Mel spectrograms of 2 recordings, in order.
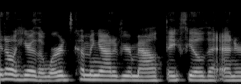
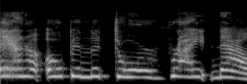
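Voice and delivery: put-on shrill, high, all-out top-of-lungs screaming; 10 semitones higher than usual. Retelling banging on a locked bathroom door: retelling own screaming. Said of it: "screaming at the top of my lungs".

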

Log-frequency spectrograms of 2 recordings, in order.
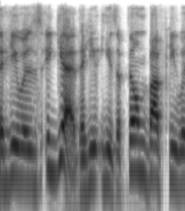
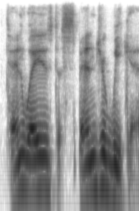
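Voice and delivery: mock menacing villain tone, quieter; 3 semitones lower, 5 dB quieter than usual. Quoting the villain reading the paper: imitating the villain's menacing tone. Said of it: "In his menacing tone".

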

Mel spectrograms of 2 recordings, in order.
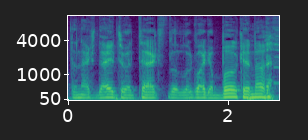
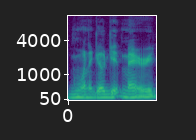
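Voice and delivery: put-on soft little Southern accent; 8 dB quieter than usual. Retelling how she asked him something one morning at the cabin, in her little southern voice. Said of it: "In her little southern voice".

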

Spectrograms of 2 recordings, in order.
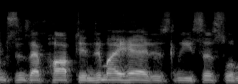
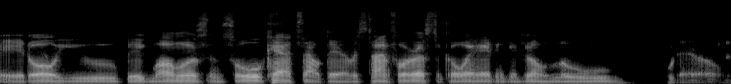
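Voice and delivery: deep, low, slow, rolling announcer voice; 5 semitones lower than usual. Explaining which announcer voice is wanted, doing the Soul Train announcer voice. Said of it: "the guy that does like the like beginning of Soul Train".

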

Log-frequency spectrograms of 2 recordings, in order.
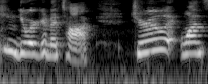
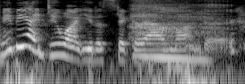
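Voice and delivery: plain

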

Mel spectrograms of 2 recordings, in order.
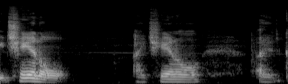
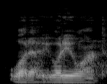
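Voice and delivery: put-on voice of an older man, quieter; 5 dB quieter than usual. Voicing a channeled spirit speaking through a character: older male voice. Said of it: "sounds like an older male".

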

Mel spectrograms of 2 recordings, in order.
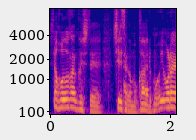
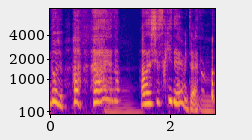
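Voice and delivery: put-on excited fluster, much higher pitch, louder; 12 semitones higher, 5 dB louder than usual. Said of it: "興奮しちゃって".

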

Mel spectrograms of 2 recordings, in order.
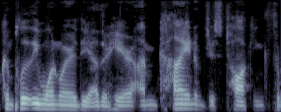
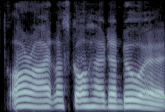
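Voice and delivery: put-on high-pitched little kid voice; 7 semitones higher, 4 dB louder than usual. Acting out children playing pretend: Chris D'Elia little kid voice. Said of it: "I'm doing Chris D'Elia's little kid voice".

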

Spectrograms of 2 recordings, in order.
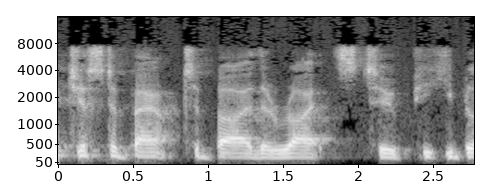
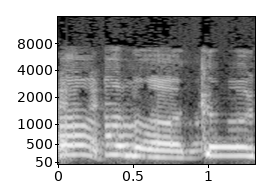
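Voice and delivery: botched put-on Birmingham accent, very high; 14 semitones higher than usual. Retelling how a man attacked on the pitch by a fan spoke, imitating a Brummie accent. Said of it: "I can't do the accent".

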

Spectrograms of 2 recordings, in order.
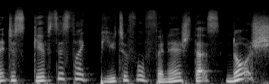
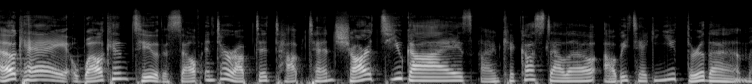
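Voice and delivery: slow, fake American accent, show host style; 4 dB louder than usual. Welcoming listeners to the Top Ten Charts: put-on American accent. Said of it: "I need to stop doing this American accent".

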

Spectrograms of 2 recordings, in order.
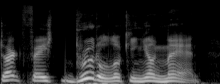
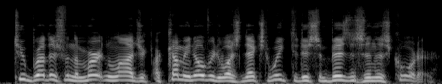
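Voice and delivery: plain

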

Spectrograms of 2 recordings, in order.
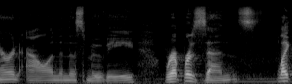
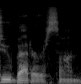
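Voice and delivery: calm, soft, low-key condescending tone; 8 semitones lower, 5 dB quieter than usual. Imagining how Harrison Ford would talk in bed: imitating Harrison Ford calmly belittling. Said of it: "he would just calmly belittle me".

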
